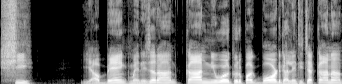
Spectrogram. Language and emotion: Goan Konkani, disgusted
